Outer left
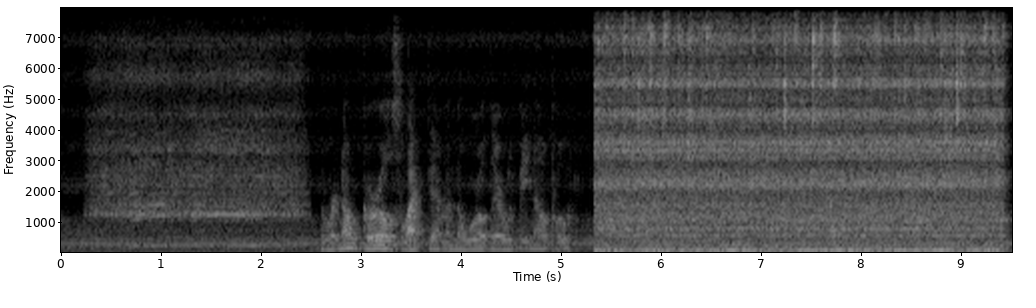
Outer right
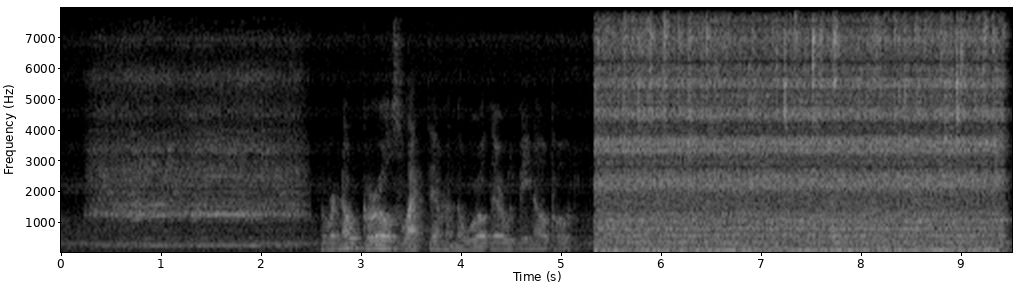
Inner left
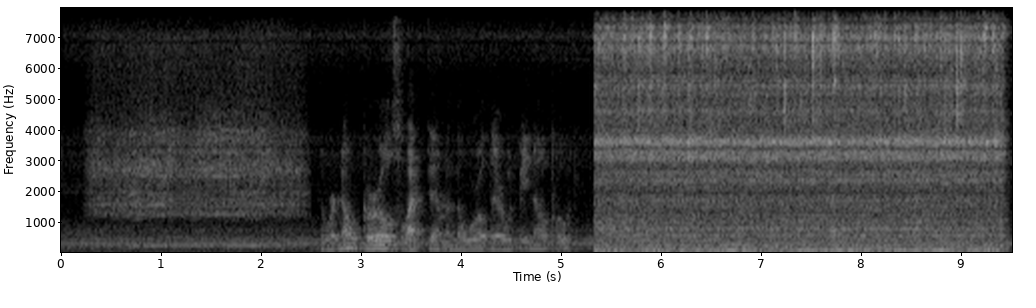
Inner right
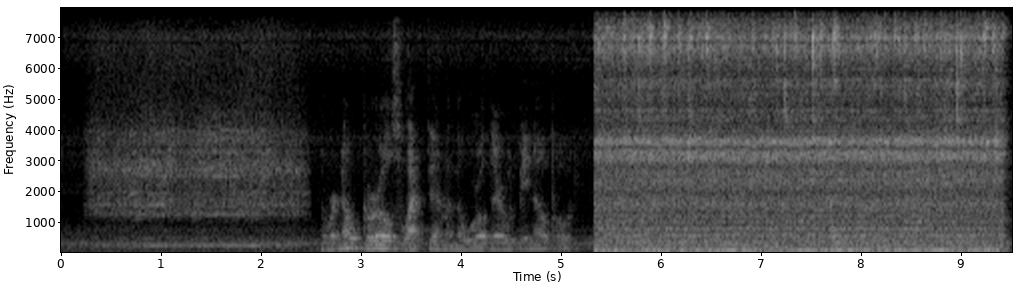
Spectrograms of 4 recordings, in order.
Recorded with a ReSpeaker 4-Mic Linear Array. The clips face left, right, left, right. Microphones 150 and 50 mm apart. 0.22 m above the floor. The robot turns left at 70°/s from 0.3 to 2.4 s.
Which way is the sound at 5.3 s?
40° right (ahead or behind).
